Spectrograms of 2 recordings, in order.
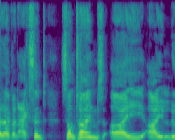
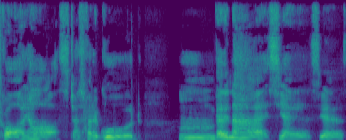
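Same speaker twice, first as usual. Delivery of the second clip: very slow, soft, put-on broken Chinese accent; 2 semitones lower, 12 dB quieter than usual. Telling a story, acting out speech in a broken chinese accent. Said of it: "I'm going to speak in a in a in a broken Chinese accent".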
